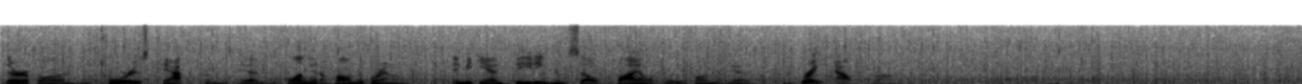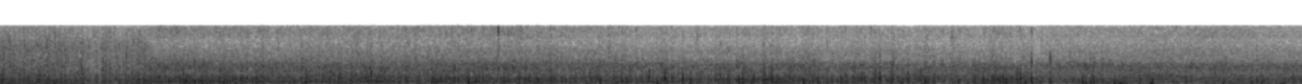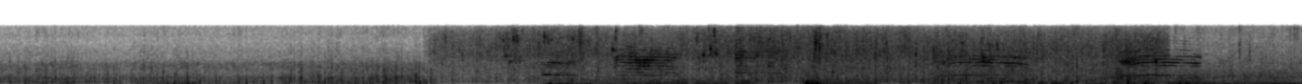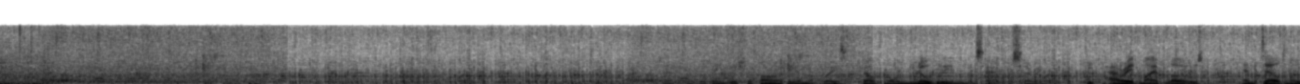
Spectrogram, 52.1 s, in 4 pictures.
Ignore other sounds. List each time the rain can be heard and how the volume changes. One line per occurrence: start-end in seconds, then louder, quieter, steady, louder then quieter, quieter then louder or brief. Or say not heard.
0.0-52.0 louder then quieter.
